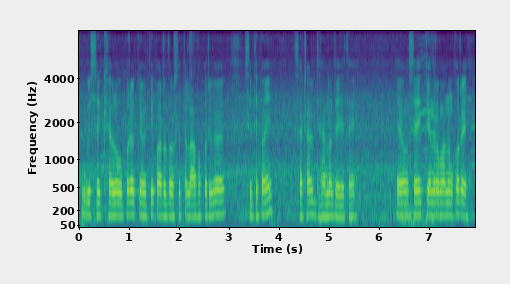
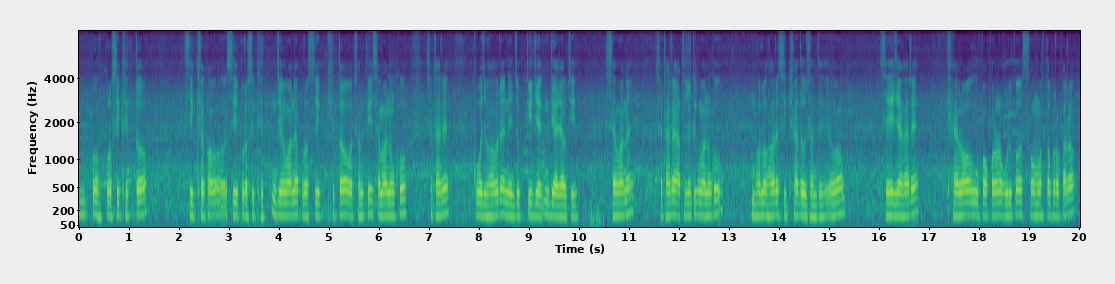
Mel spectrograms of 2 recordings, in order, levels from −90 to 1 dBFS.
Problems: constant background noise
